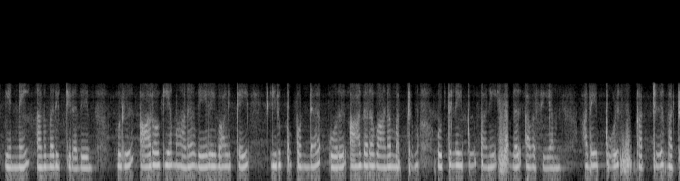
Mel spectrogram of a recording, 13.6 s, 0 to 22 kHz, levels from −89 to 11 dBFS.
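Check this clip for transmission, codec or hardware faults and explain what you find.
One fault runs through the whole recording: GSM full-rate codec coding. Throughout, the speech has been squeezed through the original GSM vocal-tract model, whose pulse-train excitation keeps only part of the detail, which fits a 13 kbps stream. The band is cut to roughly 200 Hz to 3.4 kHz, and the codec damage is plainly audible as a buzzy, gravelly roughness over a thin, muffled voice.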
